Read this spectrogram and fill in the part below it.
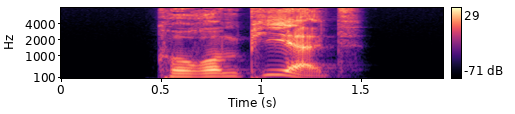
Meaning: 1. past participle of korrumpieren 2. inflection of korrumpieren: third-person singular present 3. inflection of korrumpieren: second-person plural present
- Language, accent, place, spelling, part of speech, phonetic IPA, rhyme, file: German, Germany, Berlin, korrumpiert, verb, [kɔʁʊmˈpiːɐ̯t], -iːɐ̯t, De-korrumpiert.ogg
